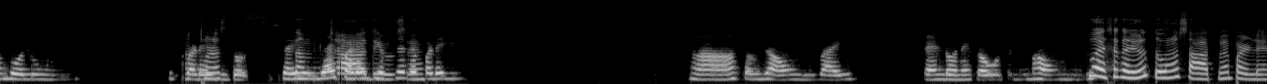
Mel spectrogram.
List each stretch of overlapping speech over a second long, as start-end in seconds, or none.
1.9-4.2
